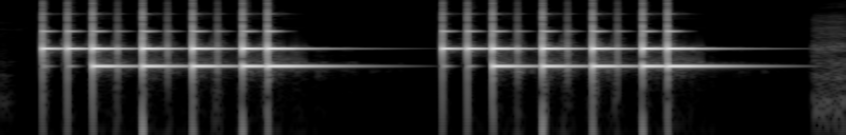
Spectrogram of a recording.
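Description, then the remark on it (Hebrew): An iPhone's new Find My alert, used to locate the device, plays alone: two loud bursts of rapid, bright electronic pings, each about eight quick tones with a ringing tail, separated by a short pause. “ששינו את הצליל של find מיי אם אתם צריכים למצוא את המכשיר שלכם באמצעות find מיי יש צליל אחר פעם היה טה-טה-טה-טה ואז עכשיו יש משהו אחר.”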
